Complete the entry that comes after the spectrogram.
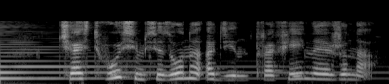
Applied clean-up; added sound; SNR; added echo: none; Keyboard (musical); 10 dB; none.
